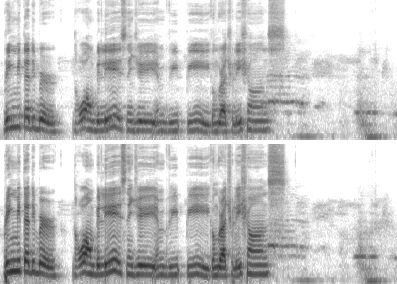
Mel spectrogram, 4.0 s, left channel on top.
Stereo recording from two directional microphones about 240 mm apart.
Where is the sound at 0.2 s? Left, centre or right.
Right.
